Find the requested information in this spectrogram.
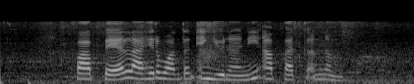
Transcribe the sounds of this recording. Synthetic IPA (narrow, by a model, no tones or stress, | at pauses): fab̥ɛ̤lːaɦɪrwɔnt̪ənʔɪŋjunaniʔab̥a̤t̪̚kə̰nəm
